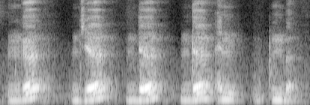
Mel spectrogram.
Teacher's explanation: You have to pronounce them through your nose. So they go in a way such as ng. So you add a slight n sound in front of each of these letters.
